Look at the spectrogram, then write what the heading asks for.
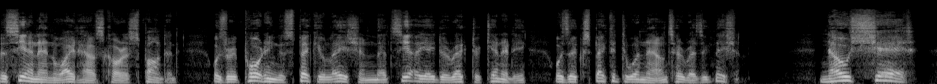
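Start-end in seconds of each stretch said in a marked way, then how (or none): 8.2-9.1 high, laughing through the words. Reading a scene where a character watches news: laughing while talking. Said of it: "Garrett laughed".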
